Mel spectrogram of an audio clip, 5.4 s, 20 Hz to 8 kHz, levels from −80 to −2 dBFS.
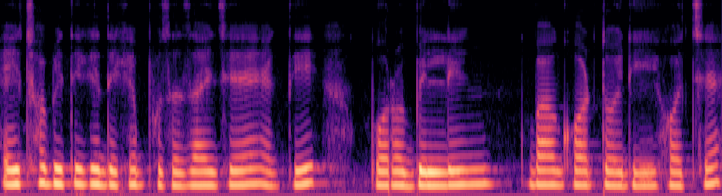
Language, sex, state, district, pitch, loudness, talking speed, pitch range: Bengali, female, Tripura, West Tripura, 210 Hz, -17 LUFS, 145 wpm, 205-220 Hz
